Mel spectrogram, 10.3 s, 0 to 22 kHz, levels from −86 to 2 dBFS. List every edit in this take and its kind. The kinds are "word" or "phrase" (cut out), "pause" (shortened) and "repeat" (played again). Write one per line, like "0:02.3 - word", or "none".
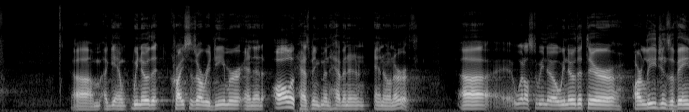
0:04.4 - word
0:04.8 - phrase
0:05.5 - pause
0:06.6 - pause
